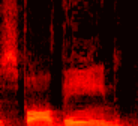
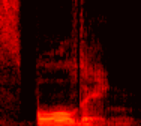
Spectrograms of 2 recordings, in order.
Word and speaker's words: Spalding: it was originally known, became affectionately known as the Spaldeen, based upon the way New Yorkers would pronounce the company name of Spalding. And we called it Spaldeen, because we thought it was called a Spalding. It's Spalding. But I just realized, I was like, oh.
